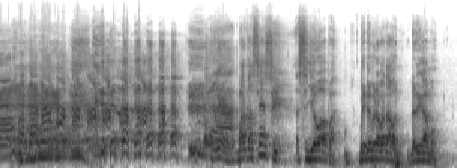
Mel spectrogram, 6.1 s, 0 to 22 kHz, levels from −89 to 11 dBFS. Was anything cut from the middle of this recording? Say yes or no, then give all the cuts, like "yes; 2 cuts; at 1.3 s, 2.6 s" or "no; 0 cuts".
yes; 1 cut; at 2.8 s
